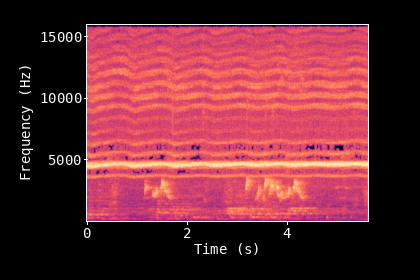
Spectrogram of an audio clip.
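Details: White-cheeked red-whiskered bulbul dueling at dawn as a trapping decoy, Đồng Nai, 26 June 2019, tail-flicking like an old wild bird; bursts of quick warbling, looping notes in clustered phrases, with a constant shrill tone behind.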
